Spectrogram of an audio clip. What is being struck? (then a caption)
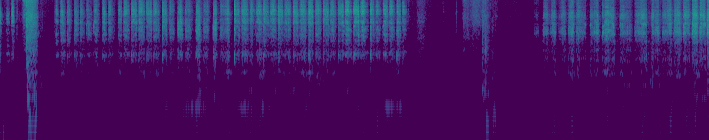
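Paper sheet rubbed with a felt-tip marker. The felt nib of a plastic alcohol marker colours a thin, flat sheet of printed paper on a table with rapid back-and-forth strokes. The result is a soft, bright, scratchy rubbing with a sharp tick near the start. The rubbing thins to near silence for about a second and a half before resuming steadily.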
